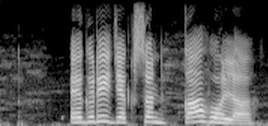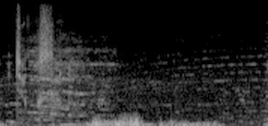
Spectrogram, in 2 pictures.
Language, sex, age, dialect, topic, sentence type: Bhojpuri, female, 25-30, Northern, agriculture, question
